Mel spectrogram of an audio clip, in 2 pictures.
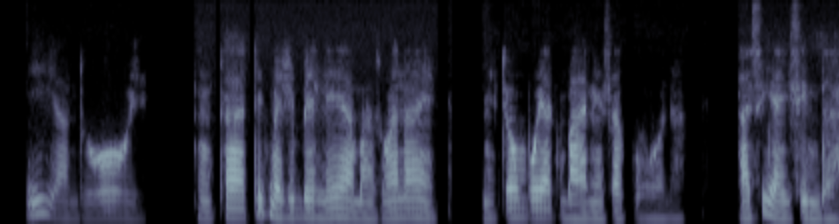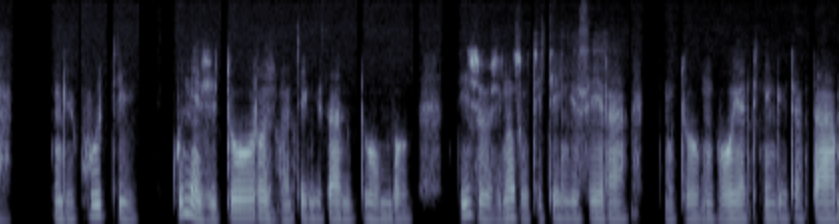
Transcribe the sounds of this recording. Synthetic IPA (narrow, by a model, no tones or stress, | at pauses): ianduoje | mukʰatḭmwe̞ʐiɓe̞ɮe̞jamazwanaje | mito̞mbo̞jakuɓanesakuonaː | siɦaisinda | ŋɡe̞kʰutʰi | kune̞ʐito̞ɾo̞ʐino̞te̞ŋɡe̞samito̞ːmbo̞ndiʐo̞ʐino̞zo̞tite̞ŋɡe̞se̞ɾa | mito̞mbo̞jatine̞ŋɡe̞tataːma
